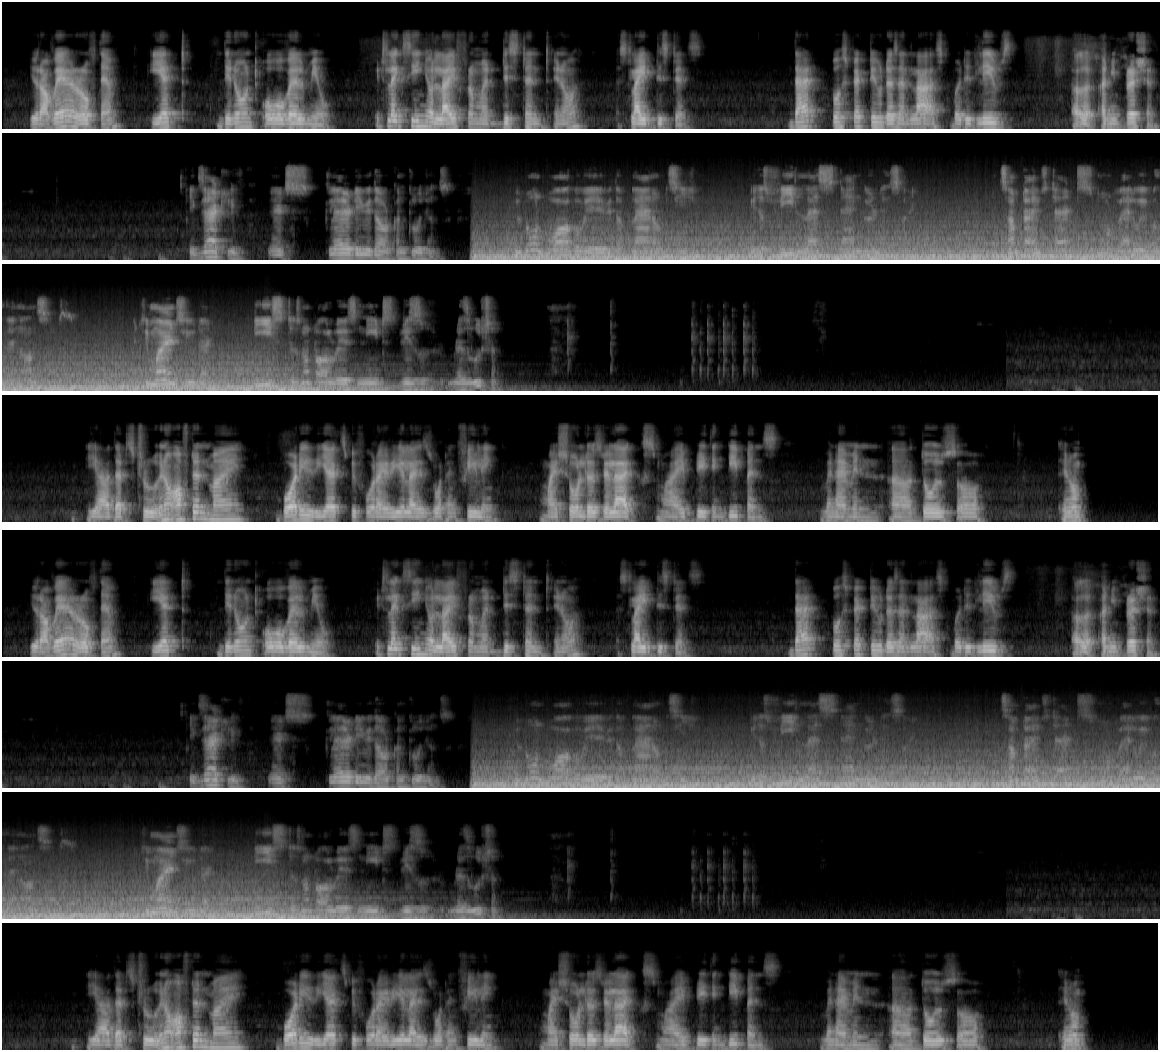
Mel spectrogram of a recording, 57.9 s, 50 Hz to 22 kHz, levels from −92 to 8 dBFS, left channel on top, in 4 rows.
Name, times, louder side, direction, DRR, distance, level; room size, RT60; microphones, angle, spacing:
voice 1, 0.3-1.5 1.9-2.2 2.7-4.1 4.7-7.2 7.7-8.7 9.8-12.6 13.4-14.4 44.5-46.4 46.8-49.6 50.1-53.1 53.7-55.7 56.6-56.9, left 2 dB, 35° left, 1.1 m, -28 dB
voice 2, 16.8-17.5 17.8-20.1 20.9-23.3 23.8-25.9 26.8-29.9 30.6-31.6 32.1-35.2, left 3 dB, 75° left, 1.3 m, -35 dB
sound 1, 20.3-34.7, equal, 10° left, 1.4 m, -31 dB
14.5 x 5.0 x 2.4 m
head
